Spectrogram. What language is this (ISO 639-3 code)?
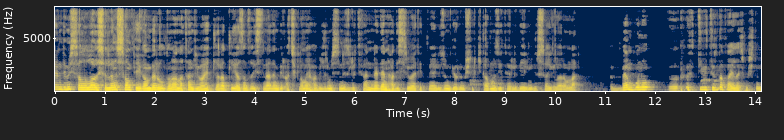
tur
